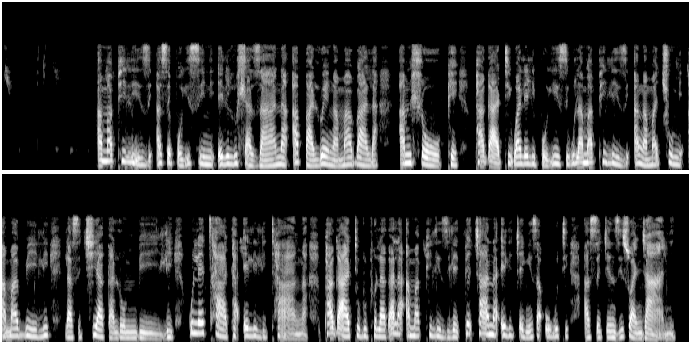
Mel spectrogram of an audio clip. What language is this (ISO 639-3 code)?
nde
